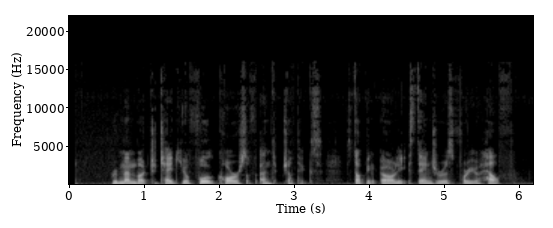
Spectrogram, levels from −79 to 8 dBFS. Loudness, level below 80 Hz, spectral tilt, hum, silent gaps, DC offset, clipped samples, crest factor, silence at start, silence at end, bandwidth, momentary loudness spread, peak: -26 LUFS; -48 dBFS; -6.5 dB/octave; none; none; under 0.1%; under 0.1%; 20 dB; 0.1 s; 0.45 s; 16 kHz; 11 LU; -6 dBFS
